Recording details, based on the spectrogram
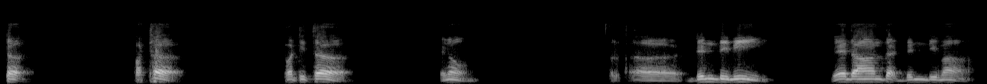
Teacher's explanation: So when you utter the tongue, you have to curl your tongue and touch the roof of the mouth. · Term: cerebrals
